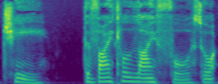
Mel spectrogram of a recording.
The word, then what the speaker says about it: qi: At its center is a concept called key, pronounced chi, the vital life force or animating energy that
